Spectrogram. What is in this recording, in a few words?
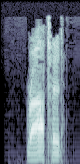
"rutted", English; adjectives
